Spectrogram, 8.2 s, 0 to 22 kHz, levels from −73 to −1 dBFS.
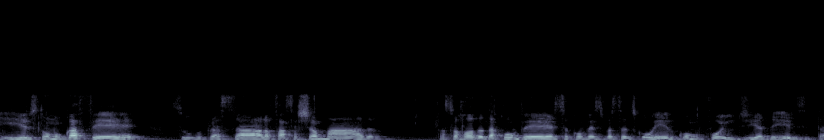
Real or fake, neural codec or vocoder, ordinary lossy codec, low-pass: real; none; none; 7.2 kHz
